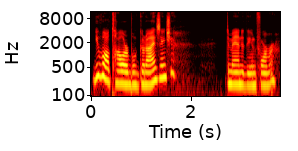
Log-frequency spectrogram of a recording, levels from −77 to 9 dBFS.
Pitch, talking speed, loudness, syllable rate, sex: 215 Hz, 160 wpm, -17 LUFS, 6.8 syllables/s, female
